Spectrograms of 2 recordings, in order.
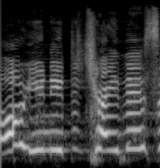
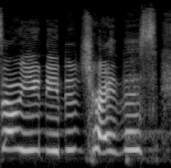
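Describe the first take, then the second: First: Higher, louder, urging her to taste; eager coaxing. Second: Higher, coaxing repeat. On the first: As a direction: push the food on her with glee. Coaxing Carmen to eat more. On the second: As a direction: say it again, still tempting her. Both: Retold or imitated.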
